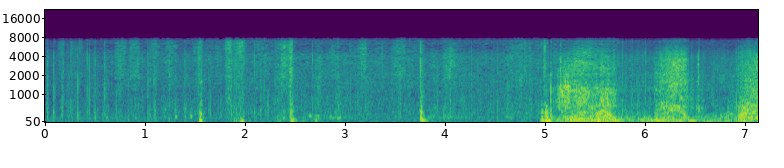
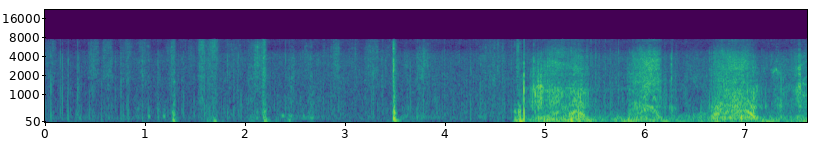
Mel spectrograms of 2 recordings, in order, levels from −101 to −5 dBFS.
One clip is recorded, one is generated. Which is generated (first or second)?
first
